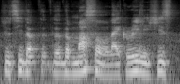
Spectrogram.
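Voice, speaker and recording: A man giving casual, halting reaction commentary, rambling and repeating phrases as he goes. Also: fairly low pitch, flat delivery, a little mellow, a little hiss or hum. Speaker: reaction video host.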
